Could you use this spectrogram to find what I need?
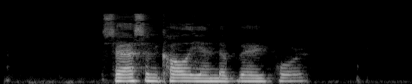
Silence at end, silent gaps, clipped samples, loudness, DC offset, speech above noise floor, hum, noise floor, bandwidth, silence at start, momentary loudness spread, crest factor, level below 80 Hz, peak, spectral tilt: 1.05 s; none; under 0.1%; -22 LUFS; under 0.1%; 42 dB; none; -64 dBFS; 11.5 kHz; 1.05 s; 14 LU; 16 dB; -56 dBFS; -8 dBFS; -7 dB/octave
